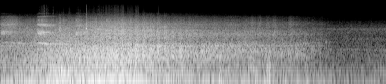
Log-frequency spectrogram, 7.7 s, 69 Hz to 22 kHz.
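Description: Two Amtrak diesel locomotives, a GP38H-3 and a GP15D, passing close by. A short horn blast sounds about a second in, then the engines' low rumble and wheel noise on the rails peak around two seconds in and fade away.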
